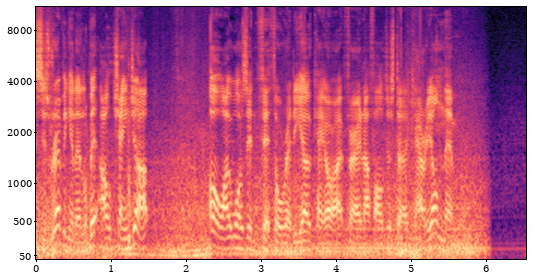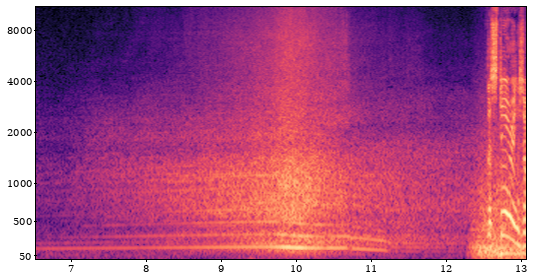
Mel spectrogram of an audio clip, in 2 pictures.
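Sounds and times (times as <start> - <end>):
car driving past: 6.1 - 13.0.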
